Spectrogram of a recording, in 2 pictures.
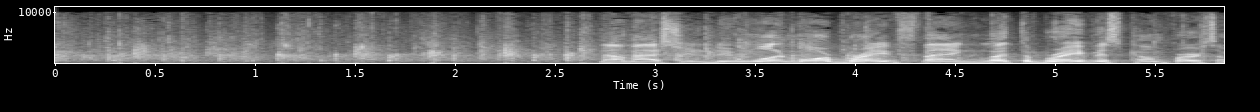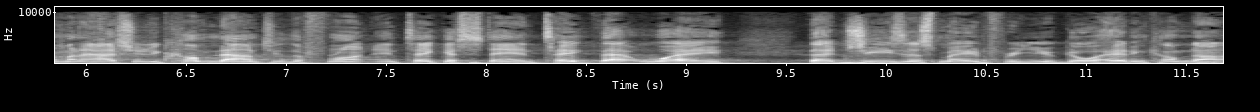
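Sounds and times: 
audience applause: 0.0s - 4.7s
speech: 2.7s - 11.6s.

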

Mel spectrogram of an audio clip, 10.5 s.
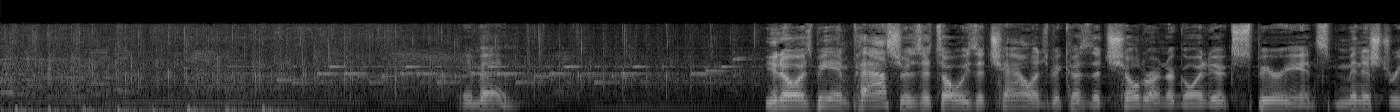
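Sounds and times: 
audience applause: 0.0s - 6.6s
speech: 3.4s - 4.0s, 5.7s - 10.4s.

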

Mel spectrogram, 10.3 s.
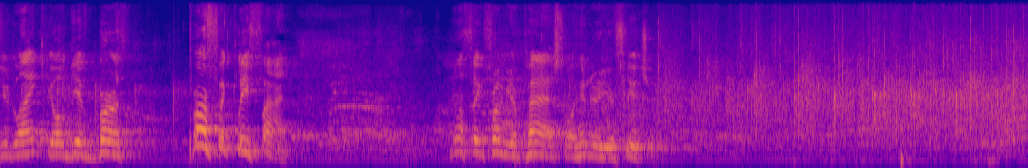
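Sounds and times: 
audience clapping: 0.0s - 2.5s, 5.8s - 10.2s
speech: 0.0s - 3.2s, 4.5s - 6.8s.

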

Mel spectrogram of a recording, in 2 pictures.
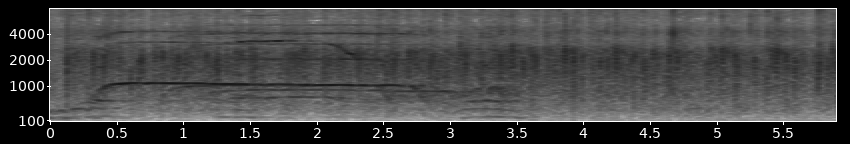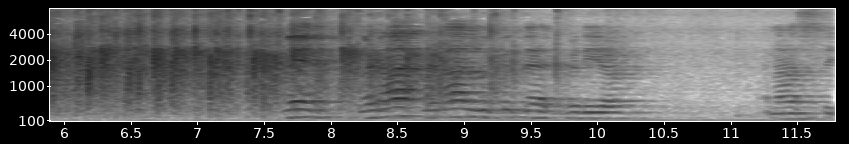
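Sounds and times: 
crowd cheering with whoops and shouts: 0.0s - 8.6s
crowd clapping: 0.0s - 9.9s
speech: 9.6s - 10.4s, 11.3s - 11.7s.

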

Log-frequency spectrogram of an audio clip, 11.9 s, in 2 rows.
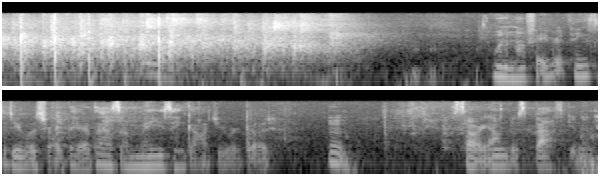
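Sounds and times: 
audience clapping hands in praise: 0.0s - 3.8s
speech: 5.0s - 9.6s, 10.6s - 11.9s.

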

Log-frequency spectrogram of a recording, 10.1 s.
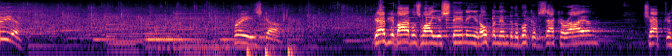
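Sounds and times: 
church congregation clapping a hand clap of praise: 0.0s - 7.4s
speech: 0.2s - 0.6s, 3.5s - 4.4s, 5.6s - 10.0s.

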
